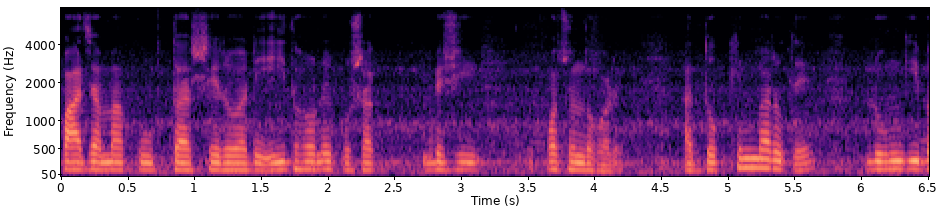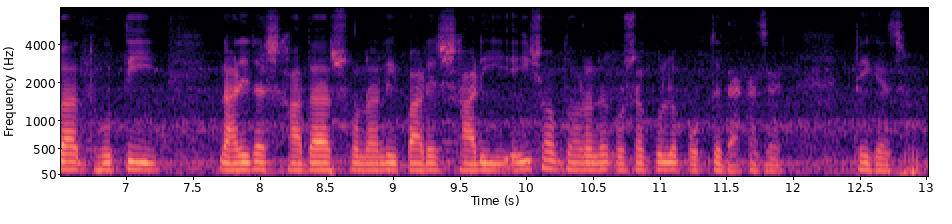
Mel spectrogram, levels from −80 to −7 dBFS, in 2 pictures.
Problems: background sounds at intervals, continuous background conversations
